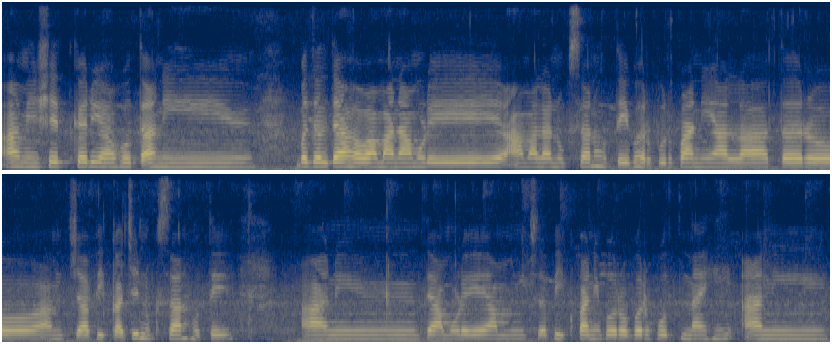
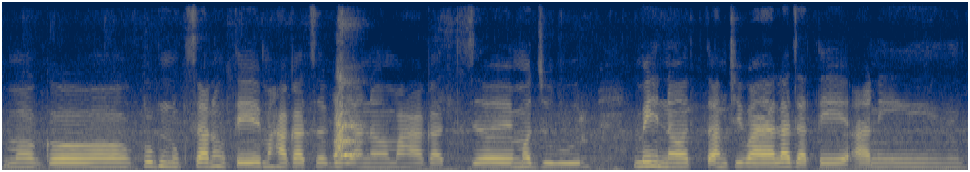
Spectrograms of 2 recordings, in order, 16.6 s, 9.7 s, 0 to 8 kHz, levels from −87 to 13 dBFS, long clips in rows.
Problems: constant background noise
